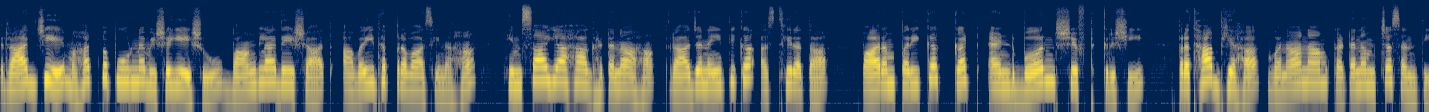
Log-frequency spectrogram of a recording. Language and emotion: Sanskrit, neutral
